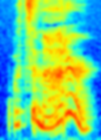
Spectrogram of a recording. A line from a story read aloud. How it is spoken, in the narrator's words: She asked sleepily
